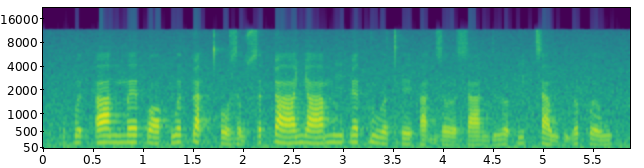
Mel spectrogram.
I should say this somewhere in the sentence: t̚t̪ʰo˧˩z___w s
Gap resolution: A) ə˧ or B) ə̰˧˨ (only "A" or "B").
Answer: B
